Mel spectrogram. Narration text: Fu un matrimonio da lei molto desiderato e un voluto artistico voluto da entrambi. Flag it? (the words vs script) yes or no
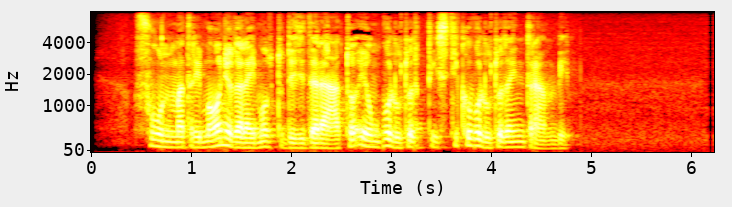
no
